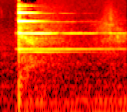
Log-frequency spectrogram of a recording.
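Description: A single bright bell ding strikes sharply and rings out with a clear, lingering tone that slowly fades. It stands alone, with no talking.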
